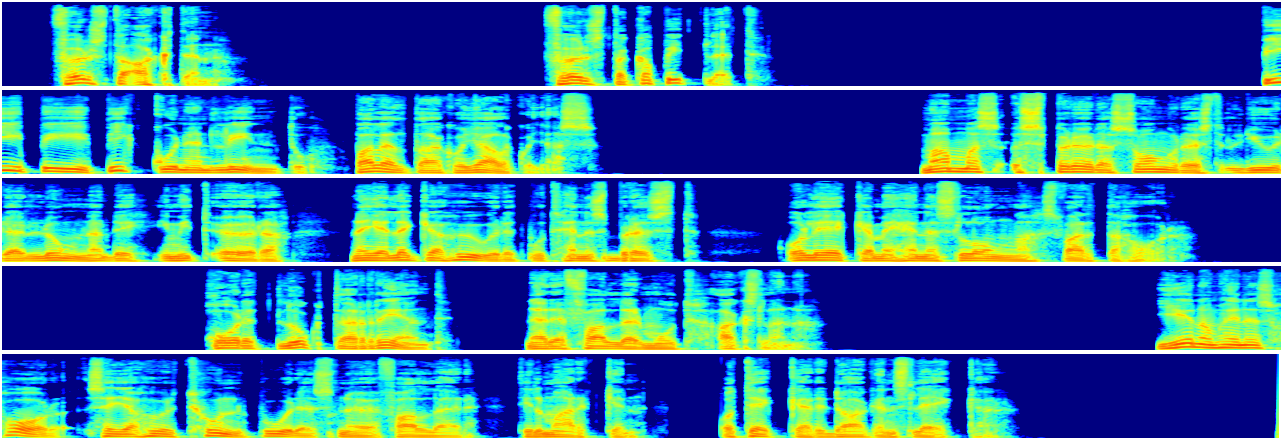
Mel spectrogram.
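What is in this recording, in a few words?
Finnish Audiobook Male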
